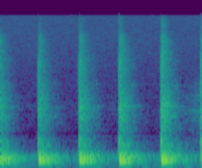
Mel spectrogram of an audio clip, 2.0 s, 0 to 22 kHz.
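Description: Kick drum pedal played in single down-up strokes, an even beater hit about every 0.4 s, about five in all. The foot stays on the footboard and lets the beater come off the head quickly after each stroke.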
